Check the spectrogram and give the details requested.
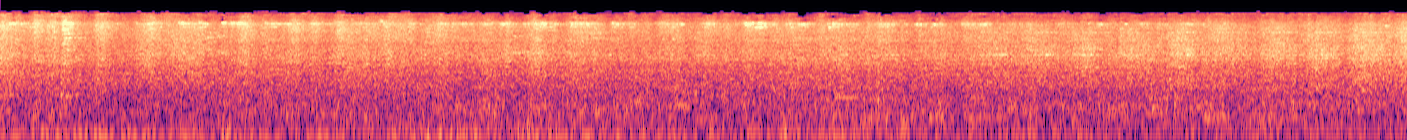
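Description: Freight train cars (boxcars, flatcars and covered hoppers) rolling past close by: a steady rumble of steel wheels on the rails with a continual clatter of wheels over the track.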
